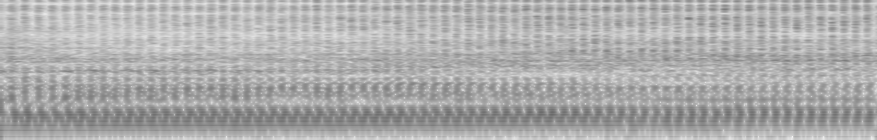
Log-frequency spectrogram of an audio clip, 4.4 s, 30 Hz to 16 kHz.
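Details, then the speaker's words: Yamaha YBR 125 Custom single-cylinder being checked after an accident: sharp regular exhaust chuffs about three per second over the thump; still blowing a little at the bottom exhaust joint, may need a new gasket. "So it's definitely blowing a little bit out of the pump still. Let me have a look. Yes, there's a little bit blowy at the bottom still. So we might need a new gasket there."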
